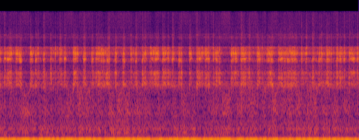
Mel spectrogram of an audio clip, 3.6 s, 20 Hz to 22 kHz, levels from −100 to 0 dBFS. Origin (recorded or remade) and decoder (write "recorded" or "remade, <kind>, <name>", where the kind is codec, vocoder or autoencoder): remade, autoencoder, DAC-VAE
